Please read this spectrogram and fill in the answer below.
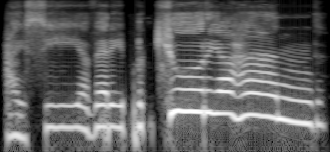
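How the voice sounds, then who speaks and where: A woman's voice: fairly high pitch, big pitch swings, takes it slowly, darkish tone, no room sound, studio quality. A woman playing a dotty, bossy elderly former actress in a screenplay table read, theatrical and scolding. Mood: ominous.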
